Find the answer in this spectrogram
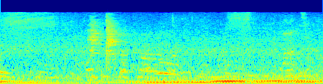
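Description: Voices talking over a low, steady hum.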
